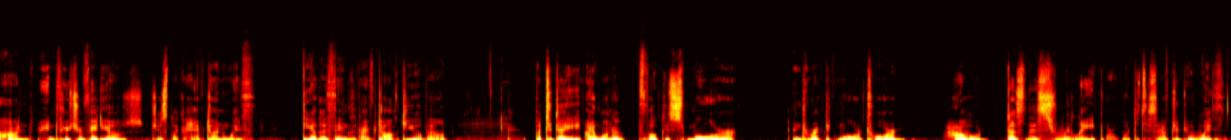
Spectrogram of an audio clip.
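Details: Adult male with cerebral palsy and a self-described speech disability, who needed five years to obtain speech therapy; dysarthria in cerebral palsy.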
